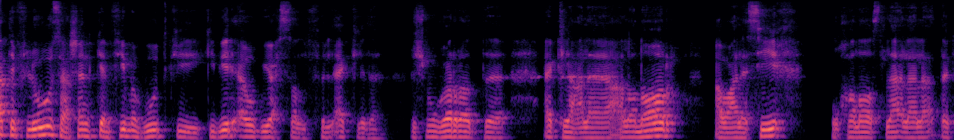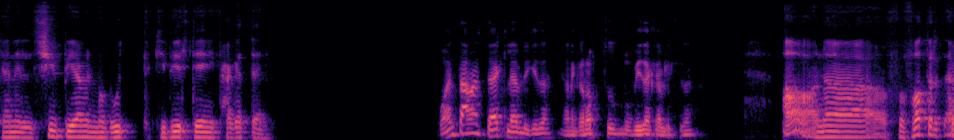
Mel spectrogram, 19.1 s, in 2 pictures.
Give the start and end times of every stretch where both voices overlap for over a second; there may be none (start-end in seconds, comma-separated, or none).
none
